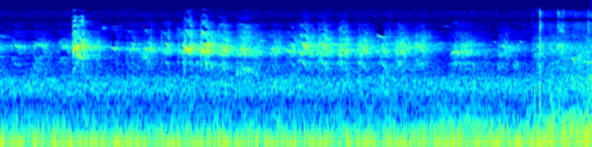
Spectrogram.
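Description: Birds calling and chirping with many short notes, over a steady low rumble; two brief clicks stand out, one about a second in and one near the end.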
